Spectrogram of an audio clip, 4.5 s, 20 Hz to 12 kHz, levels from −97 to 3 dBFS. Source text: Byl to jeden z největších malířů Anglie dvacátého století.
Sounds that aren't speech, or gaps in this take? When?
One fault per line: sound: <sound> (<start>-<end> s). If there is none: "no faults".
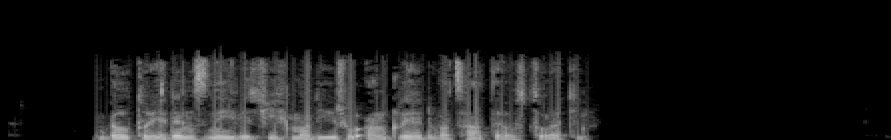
no faults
